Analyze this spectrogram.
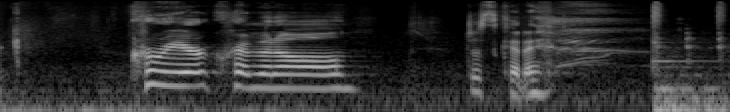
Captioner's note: laughs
